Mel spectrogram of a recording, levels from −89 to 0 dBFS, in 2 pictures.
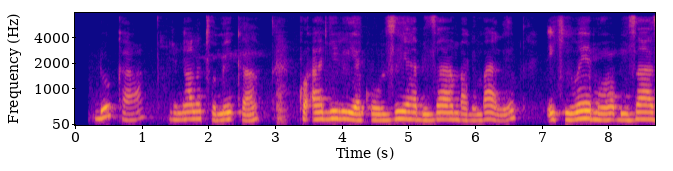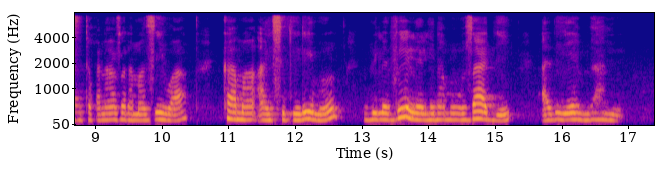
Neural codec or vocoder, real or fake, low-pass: codec, 44.1 kHz, 7.8 kbps, Pupu-Codec; fake; 7.2 kHz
